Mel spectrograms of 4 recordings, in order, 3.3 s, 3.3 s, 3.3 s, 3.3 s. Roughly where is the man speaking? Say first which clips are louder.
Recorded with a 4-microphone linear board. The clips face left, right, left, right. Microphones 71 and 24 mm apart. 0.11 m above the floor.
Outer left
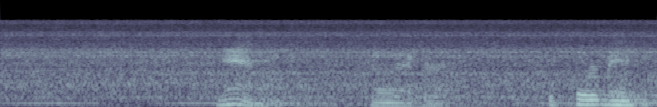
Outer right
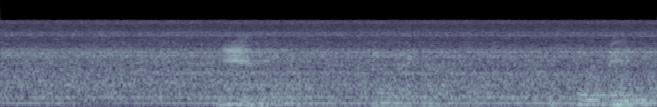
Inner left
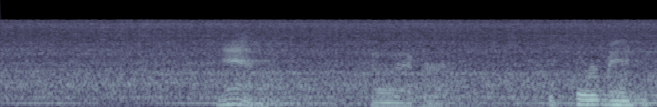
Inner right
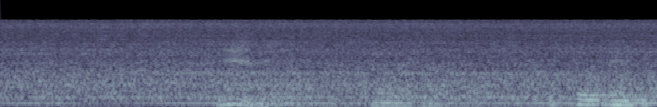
Outer left 3 dB, inner left 3 dB; left.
